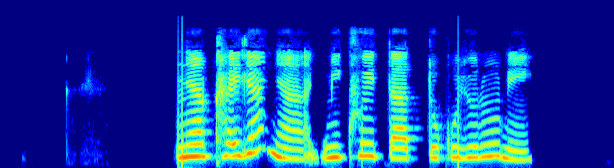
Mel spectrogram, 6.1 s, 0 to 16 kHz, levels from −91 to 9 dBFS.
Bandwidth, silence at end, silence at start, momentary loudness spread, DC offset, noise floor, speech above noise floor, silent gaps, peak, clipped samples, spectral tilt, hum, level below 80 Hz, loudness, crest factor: 8.4 kHz; 0.85 s; 1.75 s; 10 LU; under 0.1%; under -90 dBFS; over 69 dB; none; -6 dBFS; under 0.1%; -5 dB/octave; none; -58 dBFS; -22 LUFS; 18 dB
